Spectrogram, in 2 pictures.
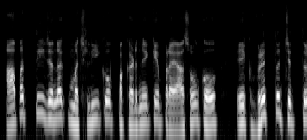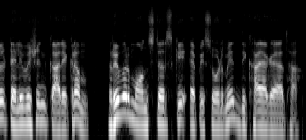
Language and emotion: Hindi, neutral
